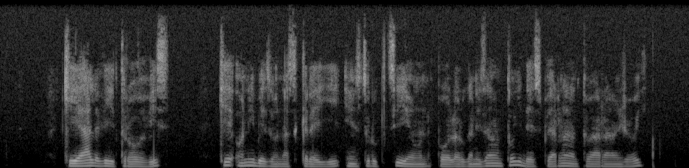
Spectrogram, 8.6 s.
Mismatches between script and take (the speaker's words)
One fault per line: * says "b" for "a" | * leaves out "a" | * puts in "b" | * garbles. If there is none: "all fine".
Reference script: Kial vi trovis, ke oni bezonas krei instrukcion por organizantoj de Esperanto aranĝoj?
all fine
